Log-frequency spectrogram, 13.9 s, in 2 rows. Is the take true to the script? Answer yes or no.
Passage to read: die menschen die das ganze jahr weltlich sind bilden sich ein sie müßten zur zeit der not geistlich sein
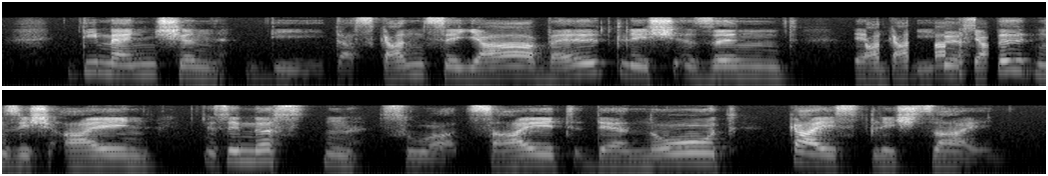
no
